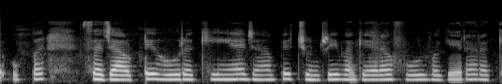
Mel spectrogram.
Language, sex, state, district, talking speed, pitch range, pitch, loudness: Hindi, female, Uttar Pradesh, Lalitpur, 155 wpm, 220-235 Hz, 230 Hz, -17 LUFS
